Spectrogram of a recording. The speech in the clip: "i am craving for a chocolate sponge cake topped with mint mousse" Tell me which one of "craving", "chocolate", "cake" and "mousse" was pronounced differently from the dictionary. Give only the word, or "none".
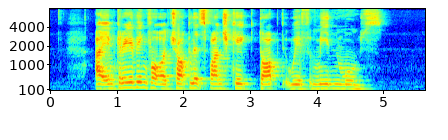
none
